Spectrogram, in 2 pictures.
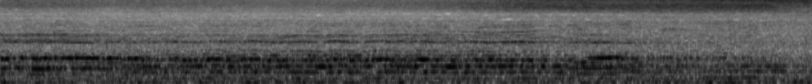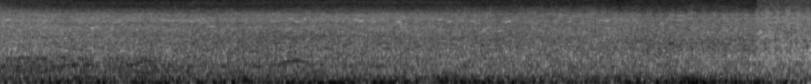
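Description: Muezzin's call to prayer (adhan) over the mosque's loudspeakers: a long held note fades out about three seconds in, and after it a steady low rumble of open-air background noise carries on in the pause between phrases.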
